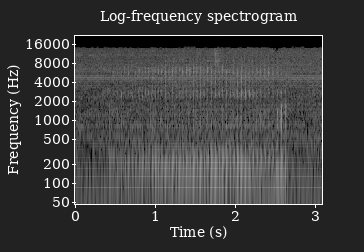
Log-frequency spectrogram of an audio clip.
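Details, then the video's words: Old male English Bullmastiff asleep on a Sunday afternoon, snoring heavily and flapping his jowls: a low, rattling snore of rapid fluttering pulses that swells for about two seconds, then stops abruptly in a quiet room. "Snoring Bullmastiff"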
